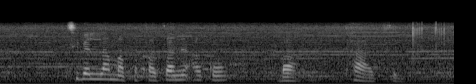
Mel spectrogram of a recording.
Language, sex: Southern Sotho, female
